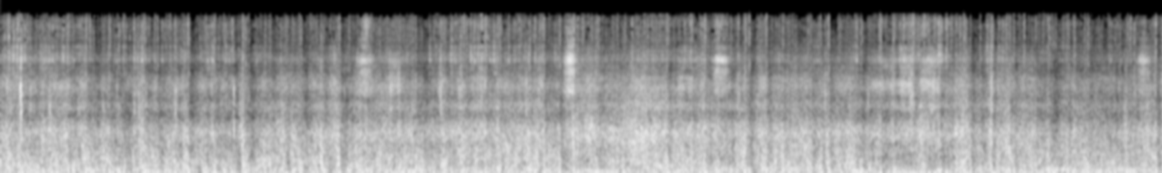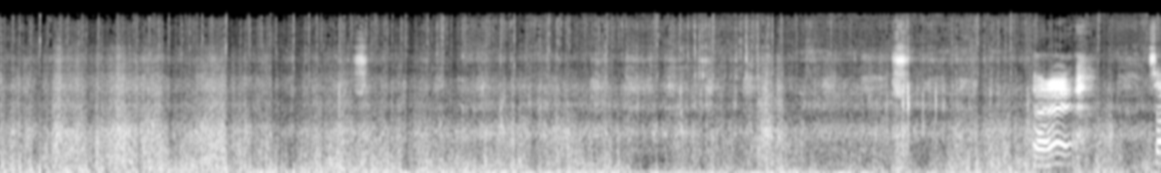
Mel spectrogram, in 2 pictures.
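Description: Wind buffeting the camera microphone and mountain-bike tyres rolling over a dirt road make a steady rumble, with occasional faint clicks. A voice comes in just before the end.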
